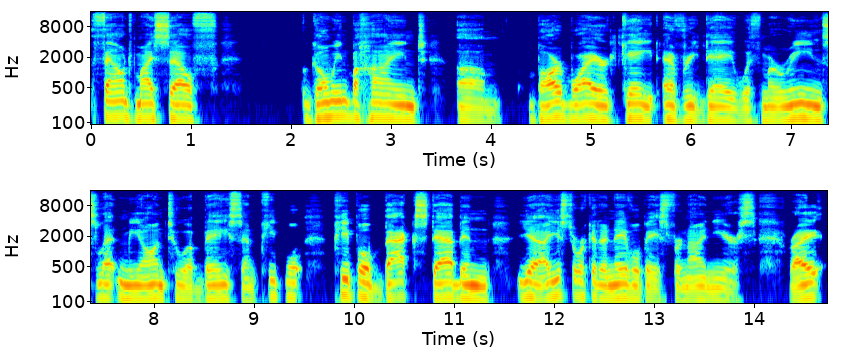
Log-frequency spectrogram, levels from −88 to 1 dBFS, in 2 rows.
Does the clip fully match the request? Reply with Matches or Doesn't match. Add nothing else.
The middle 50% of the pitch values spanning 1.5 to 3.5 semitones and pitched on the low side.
Matches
